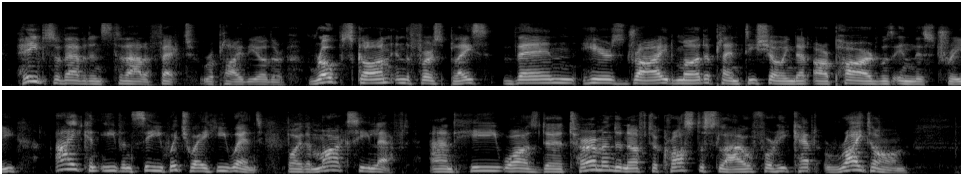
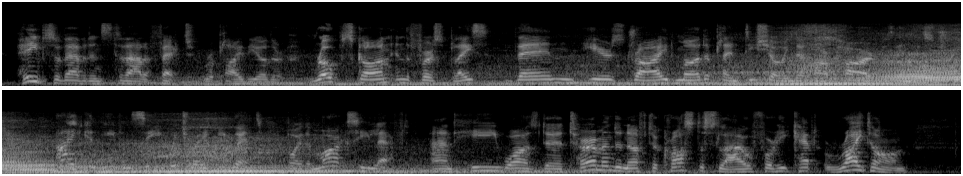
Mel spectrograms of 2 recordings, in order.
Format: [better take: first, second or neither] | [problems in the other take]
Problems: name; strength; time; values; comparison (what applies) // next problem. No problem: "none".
first | background sound (Motorcycle); 2 dB above the speech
